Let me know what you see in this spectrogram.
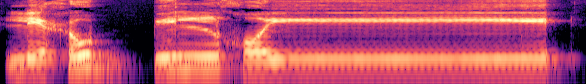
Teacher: آخر سے رو کو ساکن کر دیں گے جب اس کے اوپر ہم نے وقف کرنا ہے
